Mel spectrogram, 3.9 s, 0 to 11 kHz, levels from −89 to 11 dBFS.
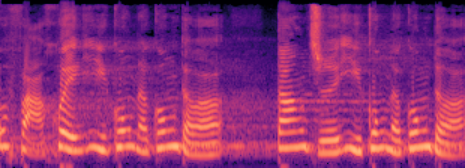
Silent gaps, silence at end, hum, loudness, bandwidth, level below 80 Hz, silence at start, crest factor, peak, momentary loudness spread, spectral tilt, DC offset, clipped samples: none; 0 s; none; -11 LUFS; 11 kHz; -52 dBFS; 0 s; 10 dB; 0 dBFS; 4 LU; -4 dB/octave; under 0.1%; 0.7%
